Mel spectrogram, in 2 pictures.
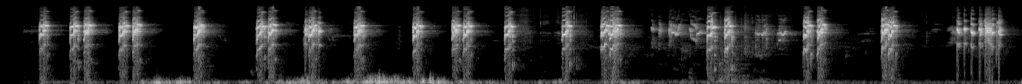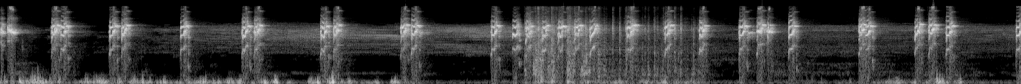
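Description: Peach-faced lovebirds giving sharp, shrill chirping calls over and over, two or three a second, with a denser burst of overlapping calls about three-quarters of the way through.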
